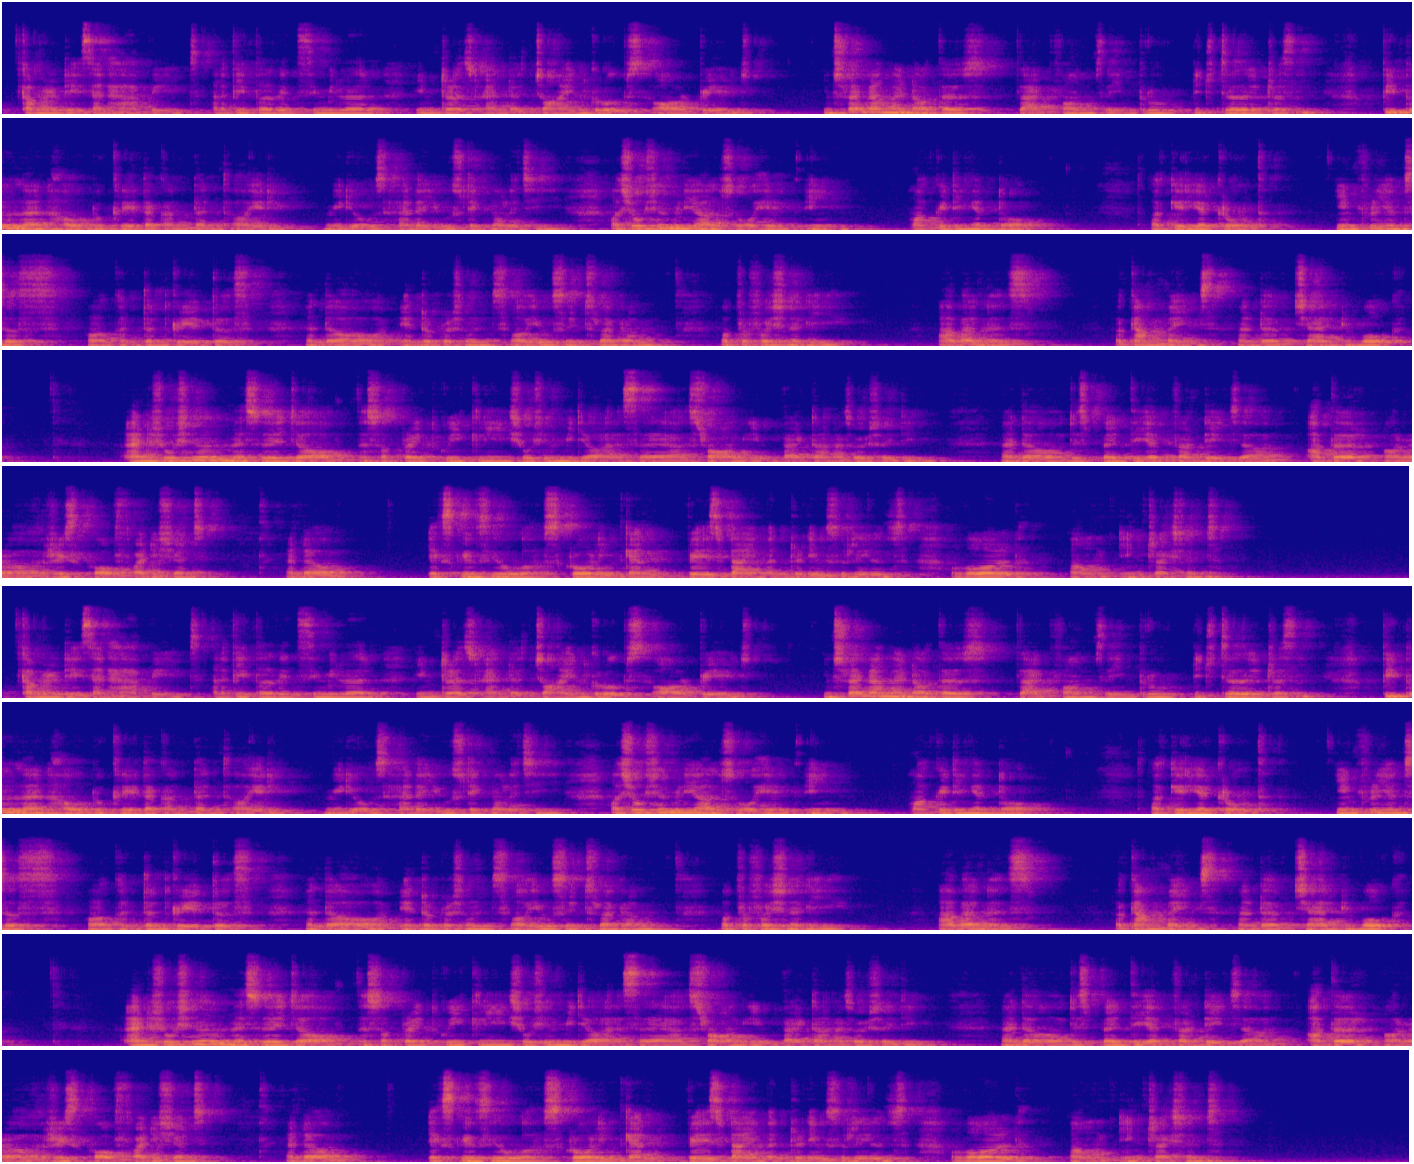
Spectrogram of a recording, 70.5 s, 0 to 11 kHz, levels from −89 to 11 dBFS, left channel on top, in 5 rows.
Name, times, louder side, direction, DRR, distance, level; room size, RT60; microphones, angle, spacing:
voice 1, 0.2-7.5 8.2-9.8 10.2-13.6 13.8-16.9 17.3-22.6 23.2-24.4 25.6-26.8 27.4-28.8 29.1-34.7 35.0-35.1 35.4-36.6 37.6-38.5 39.3-42.2 43.5-51.6 52.3-55.0 55.3-58.4 59.2-59.8 60.7-66.7 67.1-68.6, equal, 5° right, 2 dB, 5.5 m, -25 dB
29.5 x 18.0 x 9.6 m, 0.87 s
head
